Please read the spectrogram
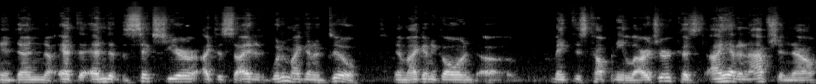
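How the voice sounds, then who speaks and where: A man talks fairly quickly at a medium pitch, his pitch varying in an ordinary way. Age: 60s. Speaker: retired garage door business owner. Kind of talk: interview. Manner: halting.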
